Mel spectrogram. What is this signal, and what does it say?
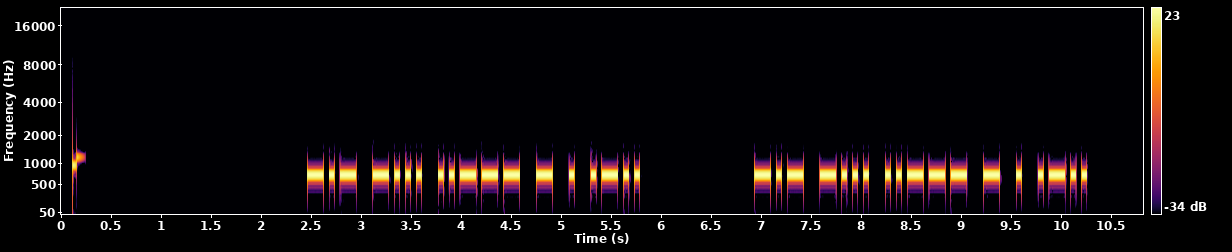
Morse code, heard as a keyed tone, about 21 wpm, 700 Hz. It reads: KB2TEL KB2TEL
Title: USA Call Signs - 6 Characters - Repeated 3x - 22wpm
